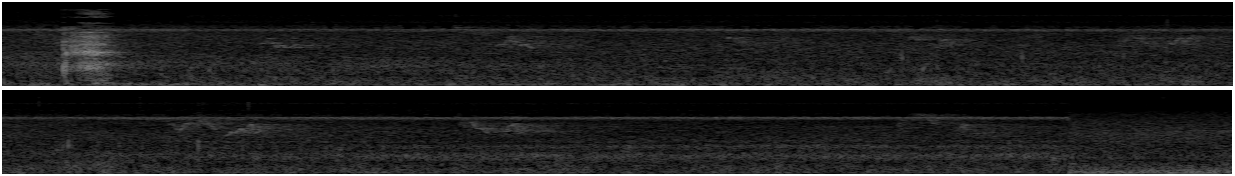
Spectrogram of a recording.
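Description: Faint woodland ambience: a steady high-pitched insect drone with scattered short bird chirps over it. The drone cuts off suddenly near the end.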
